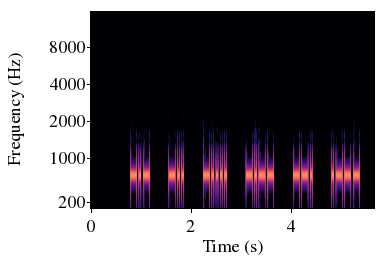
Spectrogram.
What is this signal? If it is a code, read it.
Morse code, heard as a keyed tone, about 28 wpm, spaced as for 16 wpm, 700 Hz. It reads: KD6YGJ
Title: USA Call Signs - 3x Character Spacing - 28wpm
